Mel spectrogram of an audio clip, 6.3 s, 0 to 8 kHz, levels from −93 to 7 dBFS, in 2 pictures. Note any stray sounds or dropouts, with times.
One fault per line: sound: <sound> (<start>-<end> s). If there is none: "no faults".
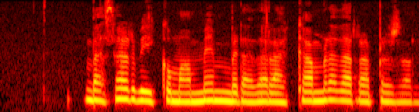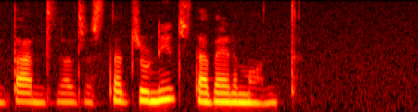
no faults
